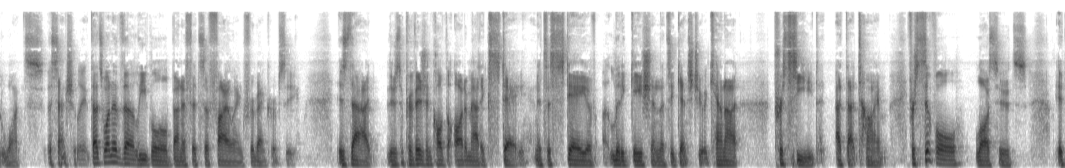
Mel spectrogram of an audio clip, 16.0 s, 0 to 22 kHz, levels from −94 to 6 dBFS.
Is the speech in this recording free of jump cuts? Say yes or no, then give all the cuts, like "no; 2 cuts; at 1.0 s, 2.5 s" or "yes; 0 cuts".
no; 1 cut; at 13.6 s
